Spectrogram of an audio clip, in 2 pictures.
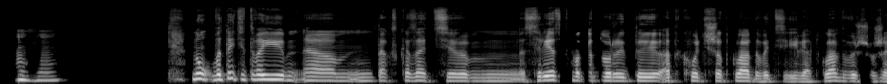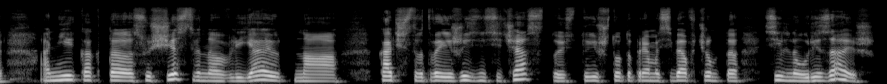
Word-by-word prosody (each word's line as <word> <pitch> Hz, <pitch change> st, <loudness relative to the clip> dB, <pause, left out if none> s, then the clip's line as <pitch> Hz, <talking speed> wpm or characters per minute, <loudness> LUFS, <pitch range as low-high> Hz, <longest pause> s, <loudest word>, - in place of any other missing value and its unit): Мгм. 195 Hz, -1 st, -3 dB, 1.3 s
Ну, 255 Hz, -1 st, +5 dB
вот 230 Hz, +3 st, +4 dB
эти 235 Hz, -5 st, -1 dB
твои, 225 Hz, 0 st, +6 dB, 0.2 s
ам, 175 Hz, -2 st, -3 dB
так 165 Hz, -1 st, -8 dB
сказать, 175 Hz, -3 st, -3 dB
э, 170 Hz, -, 0 dB
м, 155 Hz, -, -3 dB
средства, 190 Hz, -, +2 dB
которые 175 Hz, -2 st, 0 dB
ты 165 Hz, +1 st, +2 dB
от 160 Hz, -1 st, -2 dB
хочешь 165 Hz, -3 st, -4 dB
откладывать, 140 Hz, -5 st, -1 dB
или 140 Hz, 0 st, -5 dB
откладываешь 150 Hz, +2 st, -2 dB
уже, 135 Hz, -1 st, -6 dB, 0.3 s
они 195 Hz, +4 st, +4 dB
как-то 190 Hz, -3 st, +2 dB
существенно 180 Hz, -2 st, +1 dB
влияют 175 Hz, +4 st, +2 dB
на 155 Hz, -2 st, -1 dB, 0.4 s
качество 190 Hz, -3 st, +2 dB
твоей 170 Hz, 0 st, +2 dB
жизни 175 Hz, 0 st, 0 dB
сейчас. 195 Hz, +9 st, 0 dB
То 165 Hz, -, -4 dB
есть 145 Hz, -2 st, -5 dB
ты 180 Hz, 0 st, -1 dB
что-то, 180 Hz, +1 st, -3 dB
прямо 175 Hz, -1 st, -1 dB
себя 175 Hz, +3 st, +2 dB
в -, -, -17 dB
чем-то 165 Hz, -3 st, -2 dB, 0.2 s
сильно 175 Hz, -5 st, 0 dB
урезаешь? 175 Hz, -, +1 dB
175 Hz, 130 wpm, -21 LUFS, 160-190 Hz, 1.3 s, твои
